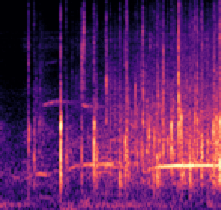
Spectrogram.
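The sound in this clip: Audience applause at a concert tribute to late musicians: scattered claps that swell into steady, dense clapping, growing louder toward the end.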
